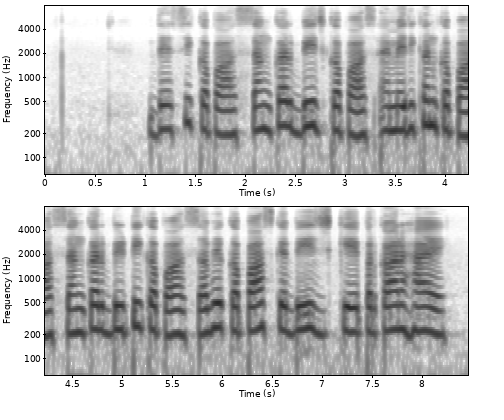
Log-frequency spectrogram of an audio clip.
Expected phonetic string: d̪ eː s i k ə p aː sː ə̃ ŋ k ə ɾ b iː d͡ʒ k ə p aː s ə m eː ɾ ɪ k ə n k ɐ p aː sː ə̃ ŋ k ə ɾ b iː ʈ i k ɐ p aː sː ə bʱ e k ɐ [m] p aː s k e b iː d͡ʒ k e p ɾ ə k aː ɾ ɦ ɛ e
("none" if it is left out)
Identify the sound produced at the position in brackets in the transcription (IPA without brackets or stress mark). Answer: none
